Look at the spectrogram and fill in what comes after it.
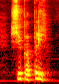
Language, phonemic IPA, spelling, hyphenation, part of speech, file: Dutch, /ˌsʏpərˈpli/, superplie, su‧per‧plie, noun, Nl-superplie.ogg
- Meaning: surplice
